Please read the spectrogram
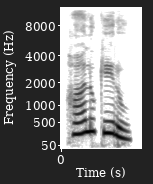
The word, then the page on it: ಹಾಲುಖೀರು: hālu khīru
